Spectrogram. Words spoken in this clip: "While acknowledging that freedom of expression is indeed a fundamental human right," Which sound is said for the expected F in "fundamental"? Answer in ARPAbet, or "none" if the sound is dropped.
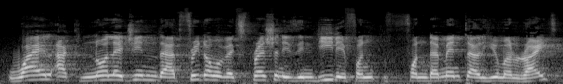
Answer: F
